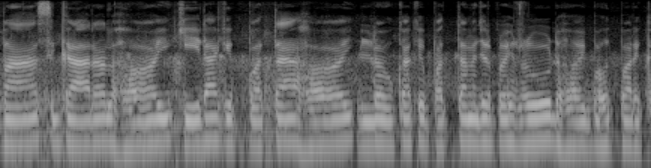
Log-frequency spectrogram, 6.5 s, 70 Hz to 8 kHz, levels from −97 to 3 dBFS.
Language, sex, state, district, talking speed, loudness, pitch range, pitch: Bajjika, male, Bihar, Vaishali, 145 wpm, -33 LUFS, 130-140 Hz, 135 Hz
